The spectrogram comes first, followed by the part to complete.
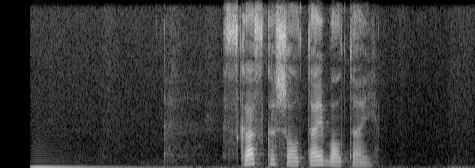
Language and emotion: Russian, neutral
